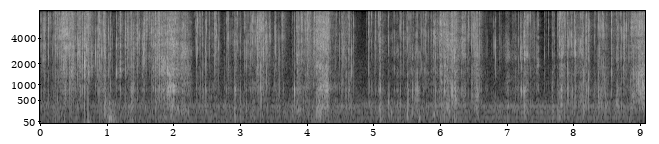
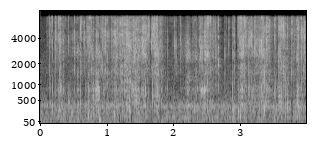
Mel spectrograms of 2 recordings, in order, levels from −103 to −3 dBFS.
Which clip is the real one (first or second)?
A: first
